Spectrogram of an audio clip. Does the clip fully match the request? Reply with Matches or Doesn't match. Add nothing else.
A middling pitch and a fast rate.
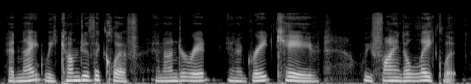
Matches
